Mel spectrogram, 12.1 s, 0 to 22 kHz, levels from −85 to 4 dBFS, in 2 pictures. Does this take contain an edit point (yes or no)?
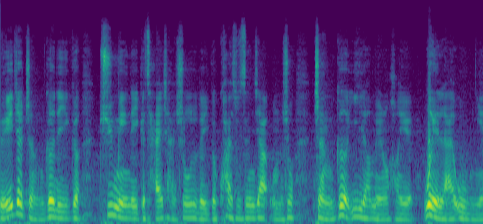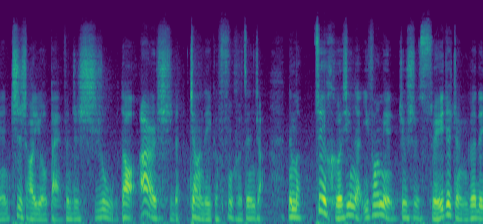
yes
